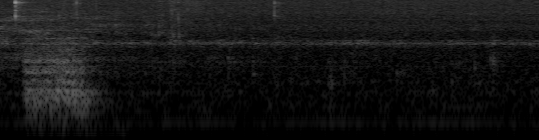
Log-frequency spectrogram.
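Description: A child sniffing once, briefly, at a glass of drink held under the nose, followed by near silence.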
